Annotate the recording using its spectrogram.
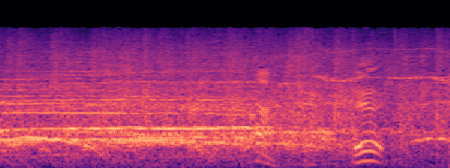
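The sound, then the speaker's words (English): A crowd at Mellow Mushroom gives a loud, sustained ovation of applause and cheering for NFL players, including Calais Campbell, with a brief rising whoop near the end as the clapping begins to ease. “But the scene here at Mellow Mushroom moments ago when these guys walked in the door was a loud ovation. Let's give it to him again.”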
